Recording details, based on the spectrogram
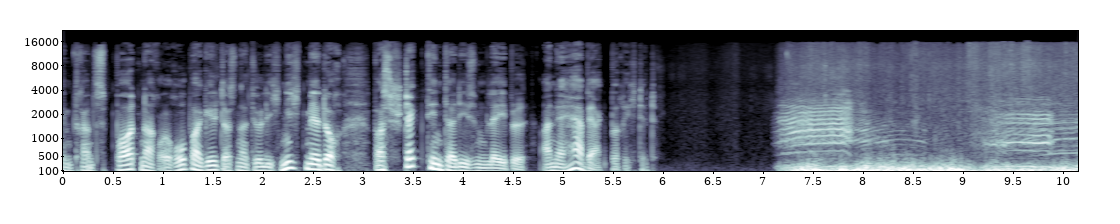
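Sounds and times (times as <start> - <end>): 
speech: 0.0 - 6.0
black Angus cattle and calves lowing while grazing on pasture: 7.1 - 10.1.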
